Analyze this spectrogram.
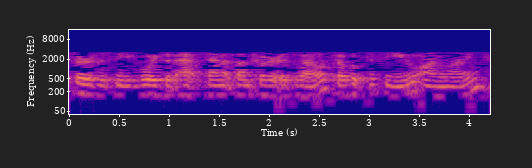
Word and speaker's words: Sametz: She's the director of digital and strategic initiatives at Stamets. Stamets, did I pronounce it right, Tamsen?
